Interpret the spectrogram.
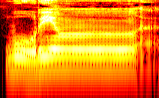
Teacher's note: kadar samar dan kadar dengungnya pun dia di tengah-tengah seimbang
